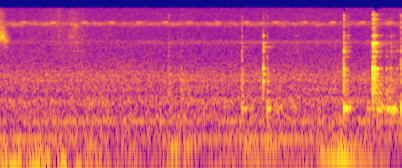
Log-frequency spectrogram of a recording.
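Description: Honeybees buzzing in a busy apiary, a steady low hum. In the last second or so come a few sharp clicks as a glass quart mason jar full of honey is handled.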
